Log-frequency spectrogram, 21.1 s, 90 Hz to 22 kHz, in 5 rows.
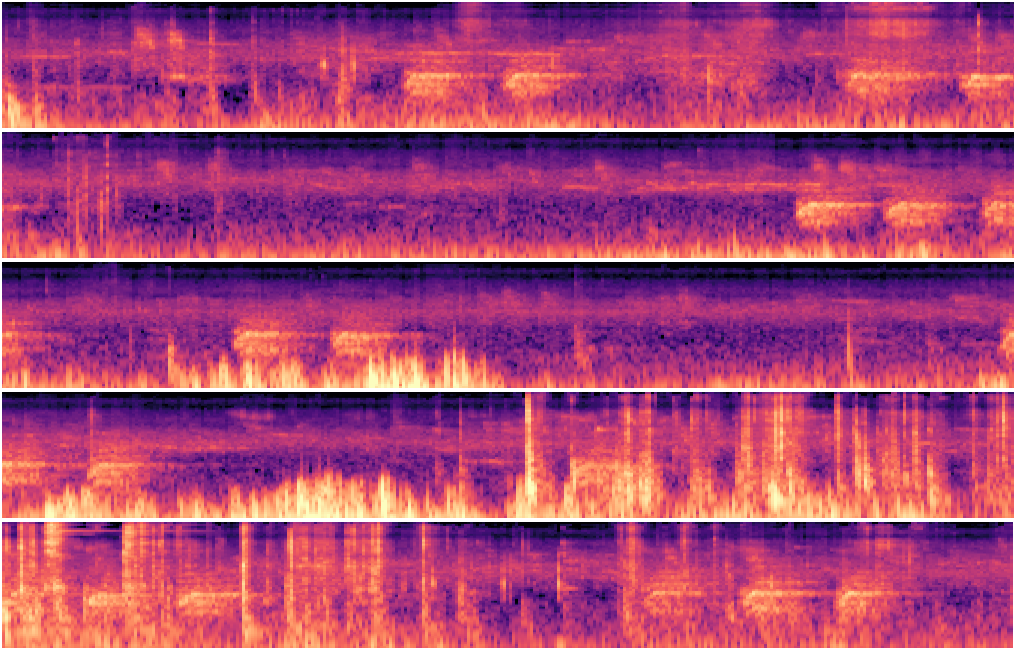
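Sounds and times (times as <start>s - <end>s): dog barking: 1.7s - 2.5s, 3.5s - 4.4s, 7.5s - 8.7s, 9.4s - 10.2s, 12.6s - 13.3s, 19.5s - 20.7s.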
